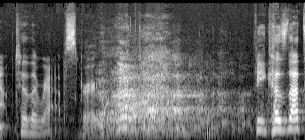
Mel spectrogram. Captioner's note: audience laughing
